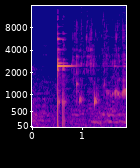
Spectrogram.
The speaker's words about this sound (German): Willst du mir auch nochmal einschenken, please? ASMR.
